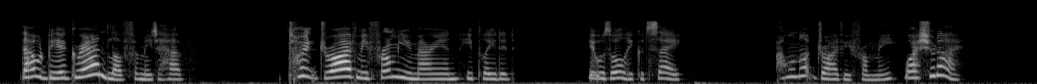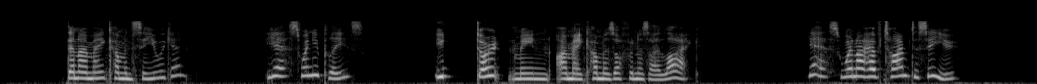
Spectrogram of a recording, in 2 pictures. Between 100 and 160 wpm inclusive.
No: average, 190 wpm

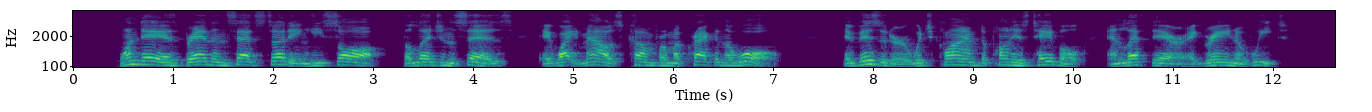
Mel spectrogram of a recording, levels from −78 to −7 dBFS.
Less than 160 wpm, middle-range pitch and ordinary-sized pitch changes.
No: average, 165 wpm; medium, 145 Hz; average, 4.2 semitones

